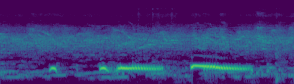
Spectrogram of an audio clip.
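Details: Spotted dove trap-lure call: two short soft notes lead into two long, wavering coos that fade downward, set against a steady high hissing background.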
